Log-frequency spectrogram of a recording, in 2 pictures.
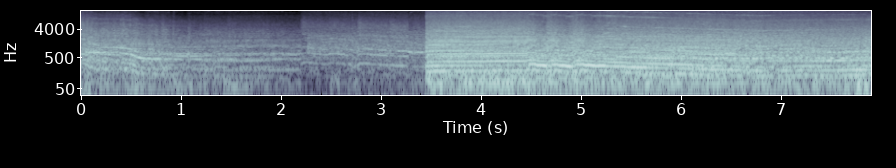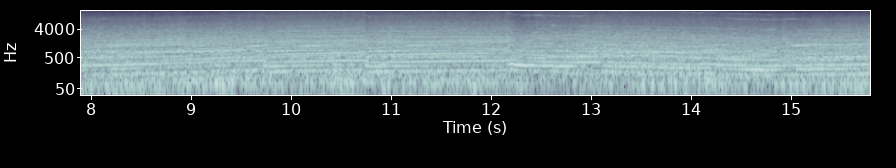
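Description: Racing cars in a sim racing game at a Germany round of a pro championship, engines screaming loud and continuous with rising and falling revs as they brake late and fight for position, a sharp jump in volume after a quieter opening.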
